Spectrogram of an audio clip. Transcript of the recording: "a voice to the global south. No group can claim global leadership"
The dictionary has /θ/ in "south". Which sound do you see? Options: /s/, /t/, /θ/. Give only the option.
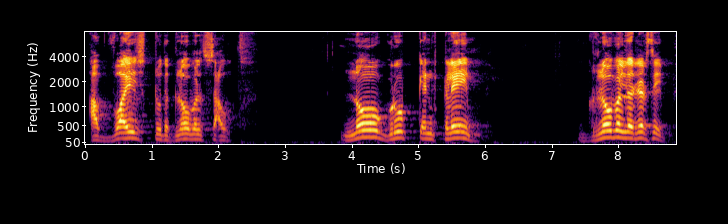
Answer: /t/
